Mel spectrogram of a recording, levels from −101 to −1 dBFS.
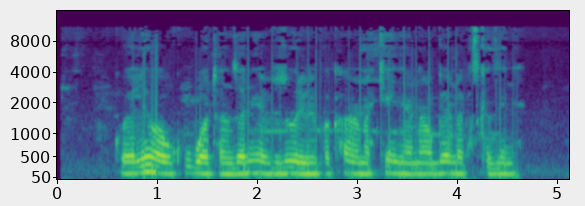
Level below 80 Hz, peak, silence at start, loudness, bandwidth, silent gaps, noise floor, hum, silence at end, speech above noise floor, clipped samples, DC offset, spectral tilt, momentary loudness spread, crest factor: -46 dBFS; -6 dBFS; 0.6 s; -22 LUFS; 11.5 kHz; none; -55 dBFS; none; 0.5 s; 33 dB; under 0.1%; under 0.1%; -7 dB/octave; 8 LU; 16 dB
